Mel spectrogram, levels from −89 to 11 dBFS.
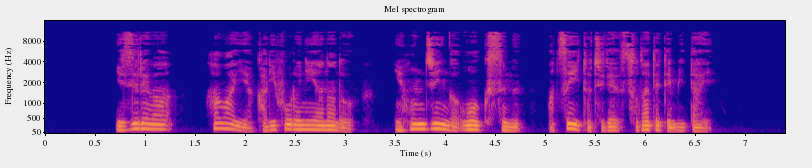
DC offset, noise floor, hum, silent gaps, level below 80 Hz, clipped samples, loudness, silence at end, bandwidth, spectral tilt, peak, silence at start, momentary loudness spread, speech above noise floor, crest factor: under 0.1%; -86 dBFS; none; none; -56 dBFS; under 0.1%; -20 LUFS; 0.75 s; 11.5 kHz; -6 dB/octave; -4 dBFS; 0.7 s; 12 LU; 67 dB; 16 dB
